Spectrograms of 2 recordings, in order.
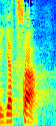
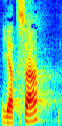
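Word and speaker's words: яца (יצא): Вместо этого алев просто сливается на конце слова с предыдущей гласной. Как, например, в слове «яца». Вот вы уже учили этот глагол «яца». Смотрите, как произносится. Не требуется никакого дополнительного значка. Здесь «яца».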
